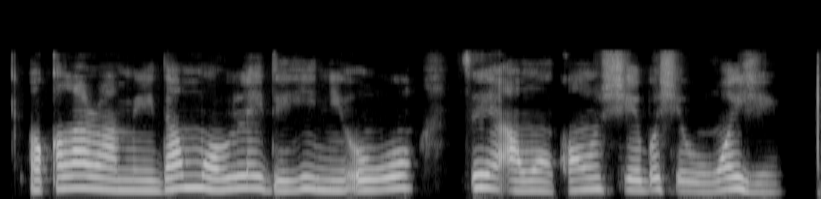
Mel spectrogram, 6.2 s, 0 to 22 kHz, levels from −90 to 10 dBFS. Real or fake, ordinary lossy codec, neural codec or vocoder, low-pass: fake; AAC, 48 kbps; codec, 24 kHz, 3.1 kbps, DualCodec; 7.2 kHz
